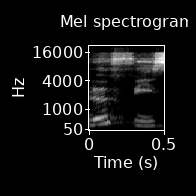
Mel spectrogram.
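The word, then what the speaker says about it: fils: I did mention earlier in this case here we do pronounce the S so this is one of the exceptions to the rule we say Luffy's so we ignore the second to last letter but we do pronounce the last letter we we just set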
